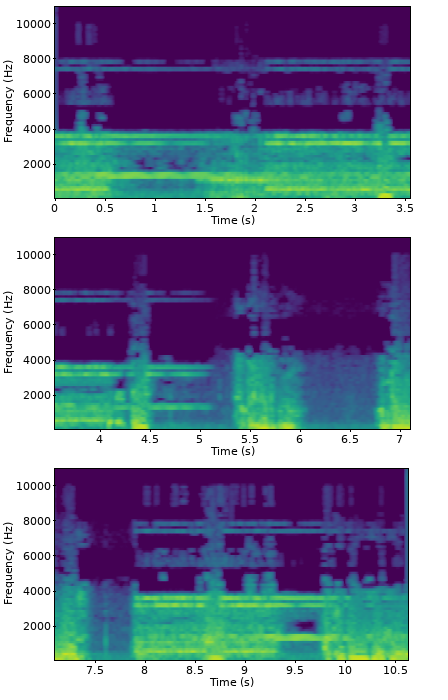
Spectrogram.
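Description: A telephone rings loudly at night in sustained bursts, its bright electric bell trilling on and off with short pauses between rings, dominant throughout.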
